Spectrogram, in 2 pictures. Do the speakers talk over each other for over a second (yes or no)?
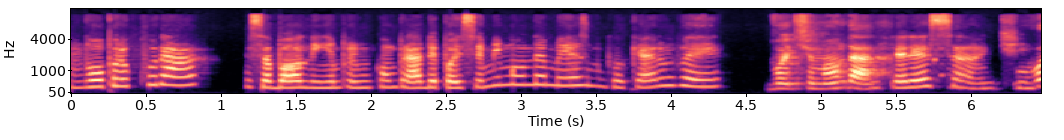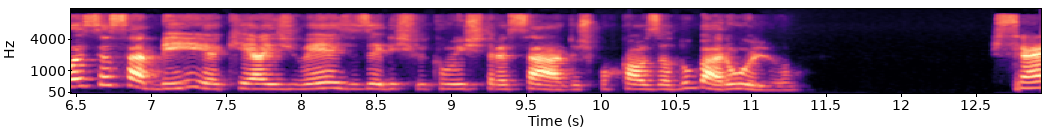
no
